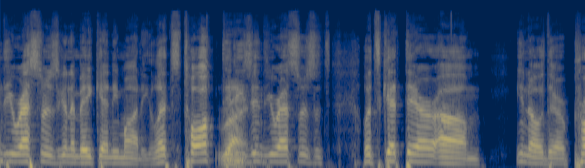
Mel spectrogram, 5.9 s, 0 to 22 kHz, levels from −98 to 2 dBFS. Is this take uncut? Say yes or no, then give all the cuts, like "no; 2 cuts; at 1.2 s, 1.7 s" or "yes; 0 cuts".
yes; 0 cuts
